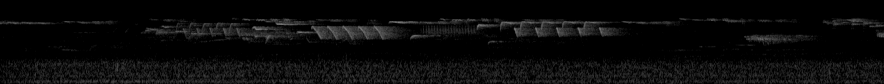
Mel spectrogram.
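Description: Wild birds chirping over a soft steady hiss of outdoor ambience. Their calls come as quick runs of high, repeated notes, thickest in the middle of the stretch and thinning out near the end.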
